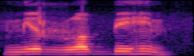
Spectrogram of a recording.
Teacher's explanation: من ربہم میم کو را کے ساتھ ملا کر پڑھیں گے۔ نون ساکن کا غنہ نہیں ہوگا، میم ساکن کا بھی غنہ نہیں ہوگا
